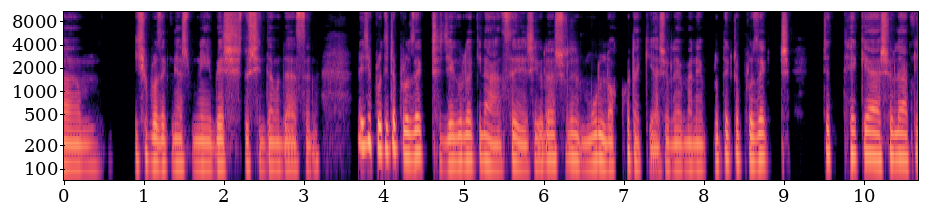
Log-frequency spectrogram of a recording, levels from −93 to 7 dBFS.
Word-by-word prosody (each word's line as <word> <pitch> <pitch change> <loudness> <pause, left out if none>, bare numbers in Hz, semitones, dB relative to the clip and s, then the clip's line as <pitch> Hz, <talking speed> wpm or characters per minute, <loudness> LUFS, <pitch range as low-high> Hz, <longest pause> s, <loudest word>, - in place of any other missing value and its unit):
এাম 110 -1 0 0.7
কিছু 140 - +2
প্রজেক্ট 120 -2 +1
নিয়ে 120 0 0
আপনি 115 -1 -2 0.2
বেশ 120 -1 +4 0.2
দুশ্চিন্তার 110 -1 0
মধ্যে 110 +1 -3
আছেন। 105 -1 +2 0.6
এই 195 - +7
যে 230 - +7
প্রতিটা 175 +2 +5
প্রজেক্ট 155 +1 +3 0.2
যেগুলো 130 +2 +3
কিনা 135 0 -1
আছে। 120 +5 0 0.2
সেগুলো 65 - -2
আসলে 140 - +1 0.2
মূল 135 +3 +1
লক্ষ্যটা 120 +3 -4
কি? - - -14
আসলে 110 +2 -2 0.2
মানে 110 0 -2 0.2
প্রত্যেকটা 135 +2 -3
প্রজেক্ট 140 +1 +1 0.5
টের 155 -1 0 0.2
থেকে 155 0 +1
আসলে 145 +1 +3
আপনি 145 - -5
130 Hz, 165 wpm, -24 LUFS, 115-145 Hz, 0.7 s, এই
